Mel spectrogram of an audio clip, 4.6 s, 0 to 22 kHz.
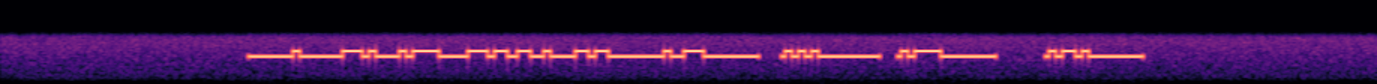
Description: TTY/TDD text telephone tones (45.45 baud Baudot), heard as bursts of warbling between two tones, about 400 Hz shift, 1600 Hz centre. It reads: HE PLAYED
